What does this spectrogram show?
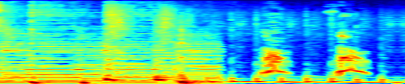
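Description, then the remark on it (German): A dog barks several times in quick succession, a few deep woofs followed by two higher yips, fairly loud over a steady musical backdrop. “Sie haben wen dabei, das ist nur Rocky der Hund.”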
